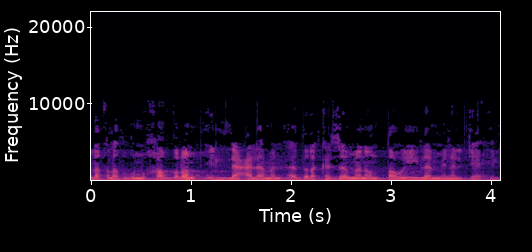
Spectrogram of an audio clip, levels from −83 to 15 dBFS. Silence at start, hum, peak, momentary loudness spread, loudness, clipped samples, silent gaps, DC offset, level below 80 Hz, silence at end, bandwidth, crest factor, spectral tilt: 0 s; none; -14 dBFS; 5 LU; -29 LUFS; under 0.1%; none; under 0.1%; -46 dBFS; 0 s; 10.5 kHz; 16 dB; -6.5 dB/octave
